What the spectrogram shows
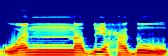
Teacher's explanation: idgham syamsiyahnya itu al bertemu dengan nun sehingga membentuk tasydid nun, sehingga membacanya itu harus gunnah atau kita dengungkan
